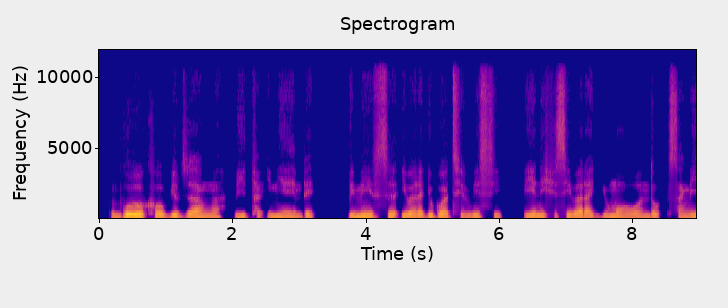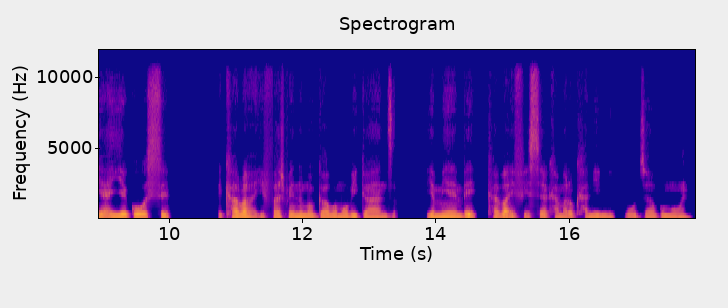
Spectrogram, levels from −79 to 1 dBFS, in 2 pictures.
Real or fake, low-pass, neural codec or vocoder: fake; 10.8 kHz; codec, 24 kHz, 0.5 kbps, DualCodec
